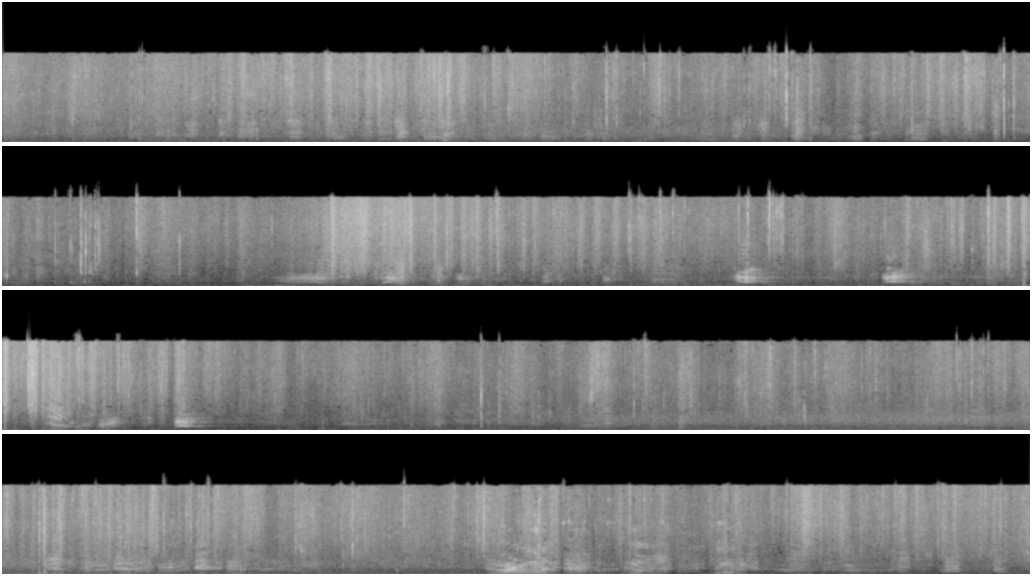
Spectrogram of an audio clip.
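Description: German Shepherds barking in short sharp calls while playing: three single barks around the middle, then a quicker run of barks near the end, over rustling from movement through grass.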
